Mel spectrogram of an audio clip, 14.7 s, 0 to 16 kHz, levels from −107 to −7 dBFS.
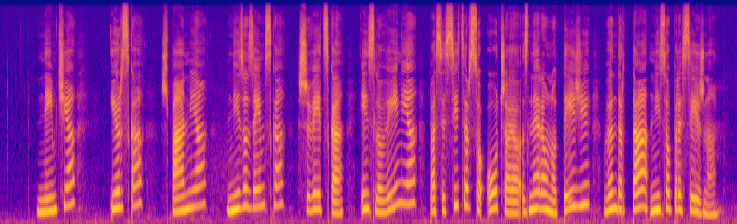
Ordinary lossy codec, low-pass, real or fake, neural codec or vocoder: none; 14.4 kHz; real; none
